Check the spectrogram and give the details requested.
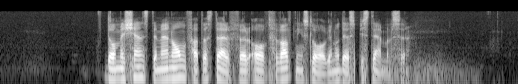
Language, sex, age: Swedish, male, 37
